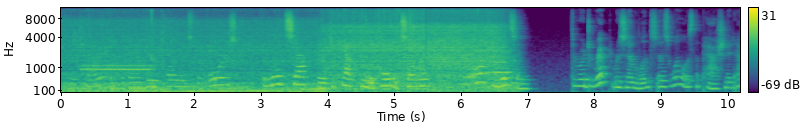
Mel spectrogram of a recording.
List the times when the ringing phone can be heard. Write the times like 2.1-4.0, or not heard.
0.2-1.6, 6.3-7.0.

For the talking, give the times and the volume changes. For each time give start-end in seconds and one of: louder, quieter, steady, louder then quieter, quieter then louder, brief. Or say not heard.
0.0-10.1 louder then quieter.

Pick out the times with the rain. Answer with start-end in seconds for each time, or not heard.
0.0-6.8.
